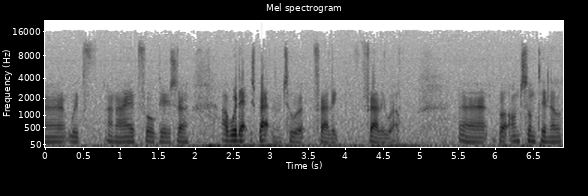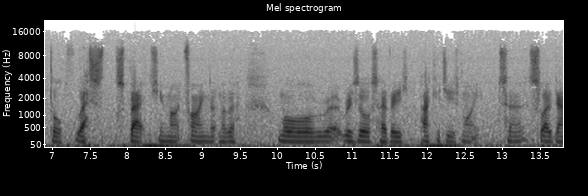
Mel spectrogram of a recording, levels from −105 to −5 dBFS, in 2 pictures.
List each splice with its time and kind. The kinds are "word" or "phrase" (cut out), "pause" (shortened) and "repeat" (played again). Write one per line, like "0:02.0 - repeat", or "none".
0:01.7 - phrase
0:07.8 - word
0:09.2 - word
